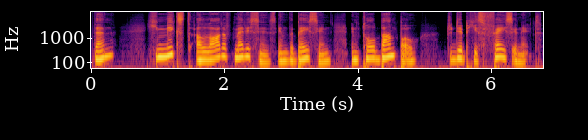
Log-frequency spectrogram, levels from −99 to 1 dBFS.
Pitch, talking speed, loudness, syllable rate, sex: 155 Hz, 170 wpm, -20 LUFS, 4.5 syllables/s, male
